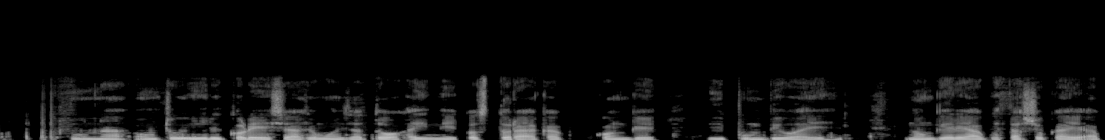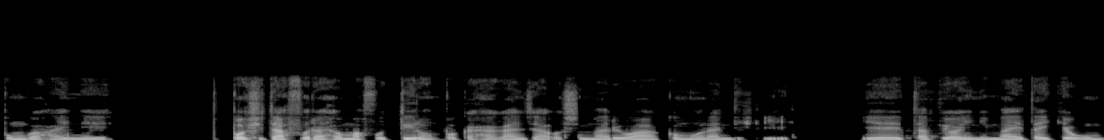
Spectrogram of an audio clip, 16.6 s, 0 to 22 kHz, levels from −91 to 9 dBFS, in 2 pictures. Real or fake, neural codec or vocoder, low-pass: real; none; 9.9 kHz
